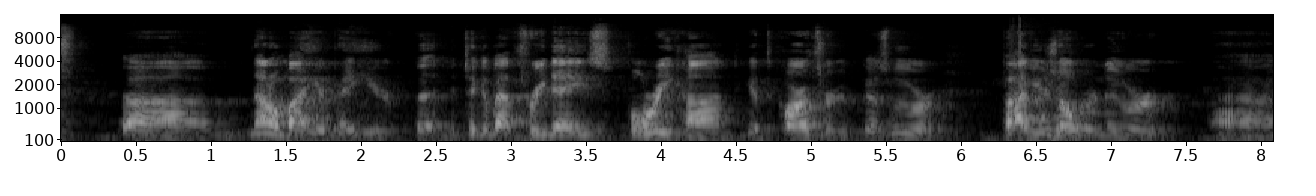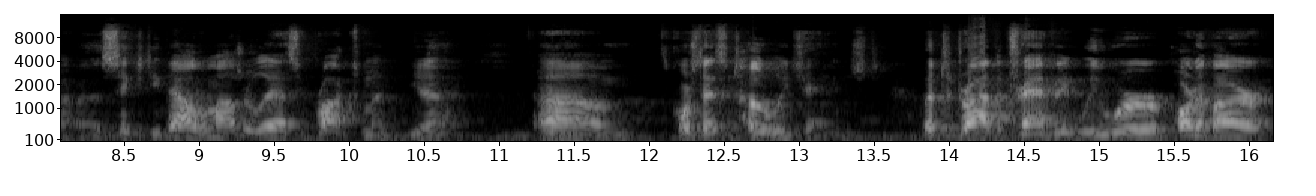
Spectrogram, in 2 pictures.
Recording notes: Dealer Panel Q&A Live From NIADA 2022.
